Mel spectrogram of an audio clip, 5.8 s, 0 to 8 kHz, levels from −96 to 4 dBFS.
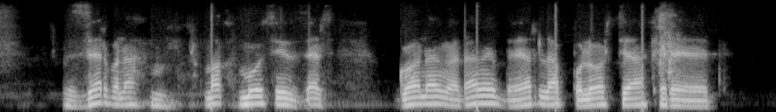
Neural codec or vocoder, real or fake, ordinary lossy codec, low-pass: none; real; Opus, 24 kbps; 7.2 kHz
